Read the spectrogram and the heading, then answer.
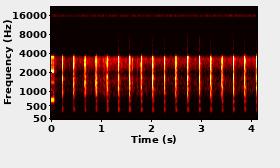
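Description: A car's ignition warning chime, which sounds for 20 seconds whenever the ignition is turned on or off, repeats in a steady, rapid series of about eighteen identical bright pulses, roughly four per second, sharp and clicky with a buzzy tone and no talking.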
